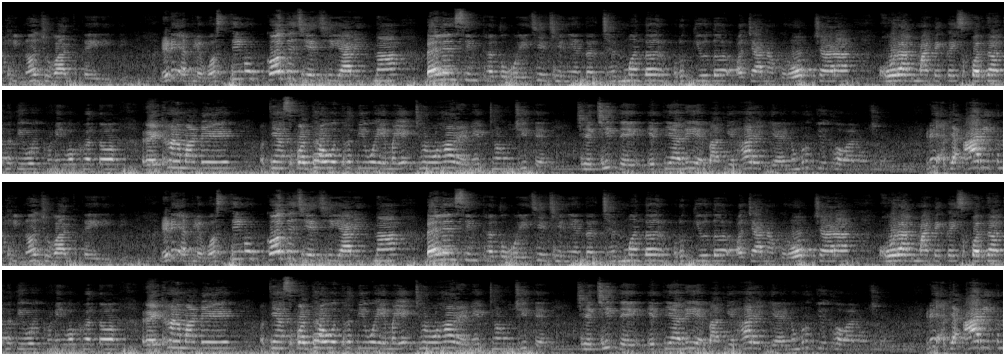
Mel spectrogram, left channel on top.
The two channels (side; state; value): both; identical; correlation 1.00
